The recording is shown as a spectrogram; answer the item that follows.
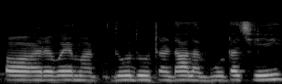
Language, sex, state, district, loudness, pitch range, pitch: Garhwali, female, Uttarakhand, Tehri Garhwal, -30 LUFS, 200-205 Hz, 205 Hz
